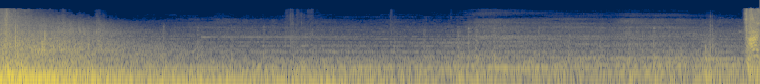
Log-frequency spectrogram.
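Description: A single loud blast from the Confringo spell in a Harry Potter video game booms at the start, then rumbles and fades into a low, lingering tail with faint game ambience.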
